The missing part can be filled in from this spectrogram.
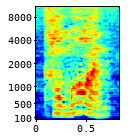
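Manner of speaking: ordinary delivery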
